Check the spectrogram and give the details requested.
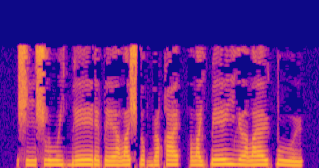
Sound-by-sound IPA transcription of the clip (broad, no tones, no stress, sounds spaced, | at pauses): ʃ iː ʃ l uː j ɡ͡b eː ɾ e p eː lˠ e ʃ ɗ o ɡ͡b ʉ q ɛ | lˠ e lʲ k͡p eː j lʲ ɤ i̯ lˠ ɛː y̯ k͡p uː y̯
